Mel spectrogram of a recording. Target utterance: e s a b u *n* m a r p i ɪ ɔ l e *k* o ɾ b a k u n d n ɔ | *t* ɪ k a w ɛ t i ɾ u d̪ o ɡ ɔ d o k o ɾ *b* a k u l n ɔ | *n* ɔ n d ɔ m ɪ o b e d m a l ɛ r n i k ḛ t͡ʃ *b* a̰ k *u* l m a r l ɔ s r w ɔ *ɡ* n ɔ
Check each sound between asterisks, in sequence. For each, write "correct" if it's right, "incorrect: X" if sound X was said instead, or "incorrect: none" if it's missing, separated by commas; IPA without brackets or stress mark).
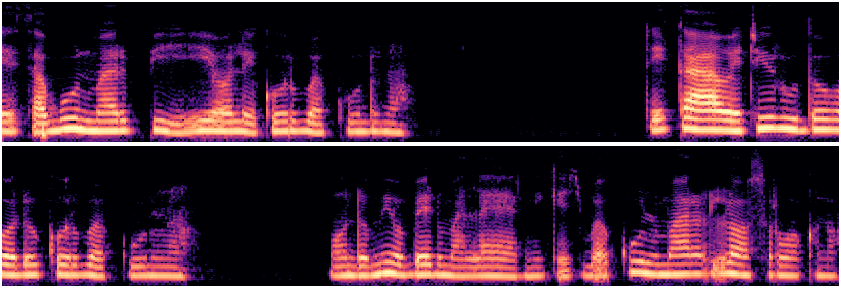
correct, correct, correct, correct, incorrect: m, correct, correct, incorrect: k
